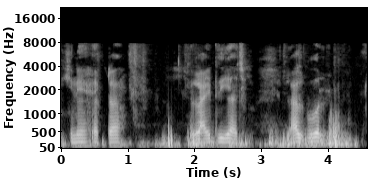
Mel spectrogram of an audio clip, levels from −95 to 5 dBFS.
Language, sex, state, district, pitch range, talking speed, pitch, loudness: Bengali, male, West Bengal, Malda, 100-105 Hz, 105 wpm, 105 Hz, -19 LUFS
